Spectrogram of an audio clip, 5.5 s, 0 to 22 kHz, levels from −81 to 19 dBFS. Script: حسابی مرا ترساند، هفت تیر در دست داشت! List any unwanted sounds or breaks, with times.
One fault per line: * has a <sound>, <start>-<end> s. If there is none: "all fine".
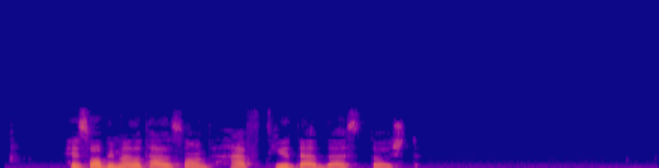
all fine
